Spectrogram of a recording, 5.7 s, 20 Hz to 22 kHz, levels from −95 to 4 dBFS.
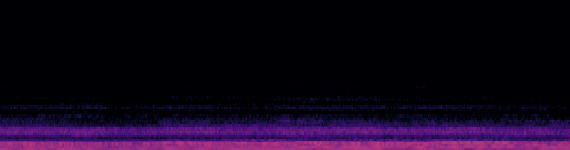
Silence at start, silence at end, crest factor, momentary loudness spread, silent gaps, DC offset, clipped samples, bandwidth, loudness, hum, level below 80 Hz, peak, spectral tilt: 0 s; 0 s; 14 dB; 4 LU; none; under 0.1%; under 0.1%; 10.5 kHz; -50 LUFS; none; under -90 dBFS; -36 dBFS; -6 dB/octave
